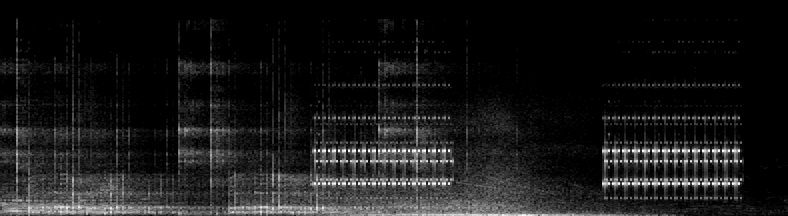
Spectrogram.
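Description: A phone ringtone sounds in a domestic sitcom scene, with two bursts of steady electronic tone, one in the middle and one near the end, mixed with background music and voices before it.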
